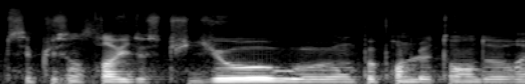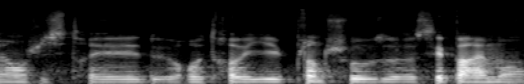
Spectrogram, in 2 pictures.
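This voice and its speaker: Against noticeable background noise, a man at a medium pitch speaks at a fairly quick pace in a monotone, flat intonation. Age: 20s. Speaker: jazz pianist. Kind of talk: interview. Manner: hesitant, many fillers.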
